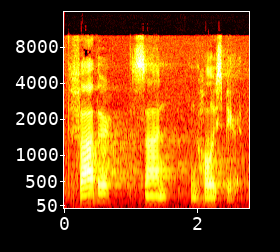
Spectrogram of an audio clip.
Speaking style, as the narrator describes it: The shy and nervous confirmand, put on the spot, mumbles quietly as a mouse, as a nervous person might

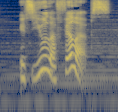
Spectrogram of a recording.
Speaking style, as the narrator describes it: yelled

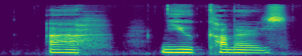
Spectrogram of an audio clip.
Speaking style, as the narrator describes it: Ellie sighed

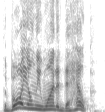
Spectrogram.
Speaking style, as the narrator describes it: said Deirdre

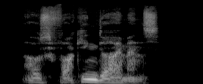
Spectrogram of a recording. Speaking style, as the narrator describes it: Jake whispered to himself

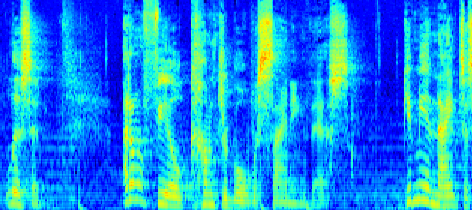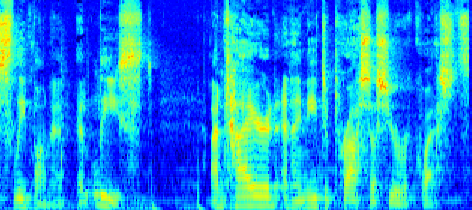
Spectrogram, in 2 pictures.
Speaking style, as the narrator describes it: I kindly said

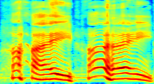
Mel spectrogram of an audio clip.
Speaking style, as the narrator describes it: cried Melody

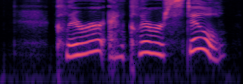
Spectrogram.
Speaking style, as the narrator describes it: cried the Rat joyously

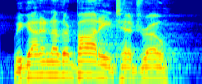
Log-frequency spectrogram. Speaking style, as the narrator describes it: shouted

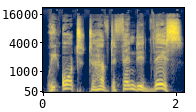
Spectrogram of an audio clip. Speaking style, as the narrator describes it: he cried to the others

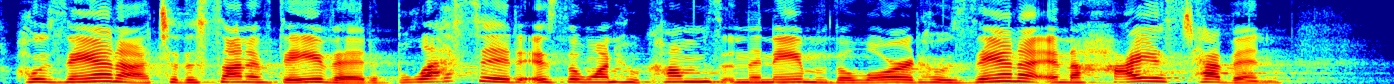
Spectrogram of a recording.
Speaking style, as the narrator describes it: The crowd that went ahead of him and the crowd that followed him were shouting

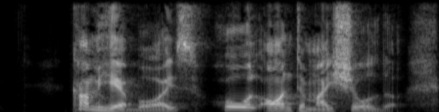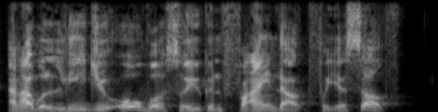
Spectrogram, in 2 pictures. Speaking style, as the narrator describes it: replied Father Leon

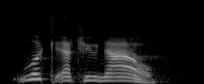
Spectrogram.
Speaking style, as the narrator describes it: they yelled at him

